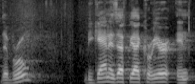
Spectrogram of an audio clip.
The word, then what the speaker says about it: de Brueys: Warren DeBrew, pronounced DeBrew, began his FBI career in August 1950 at the FBI Training Center in Quantico, Virginia.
